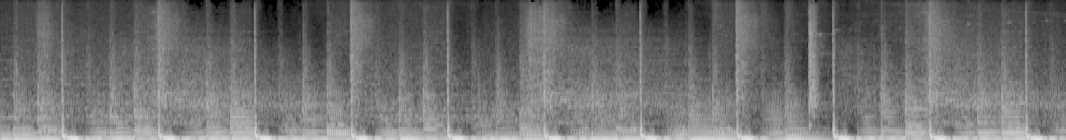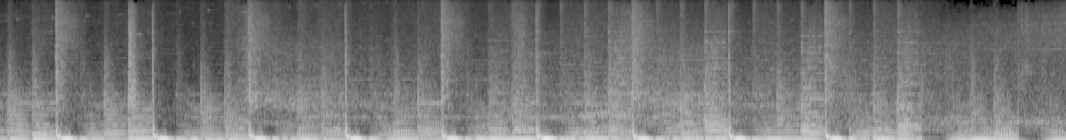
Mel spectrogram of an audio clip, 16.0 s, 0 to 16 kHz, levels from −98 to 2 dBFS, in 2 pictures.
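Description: No technical faults can be heard anywhere in the clip. There is nothing in the audio that calls for a timestamp or closer attention.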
